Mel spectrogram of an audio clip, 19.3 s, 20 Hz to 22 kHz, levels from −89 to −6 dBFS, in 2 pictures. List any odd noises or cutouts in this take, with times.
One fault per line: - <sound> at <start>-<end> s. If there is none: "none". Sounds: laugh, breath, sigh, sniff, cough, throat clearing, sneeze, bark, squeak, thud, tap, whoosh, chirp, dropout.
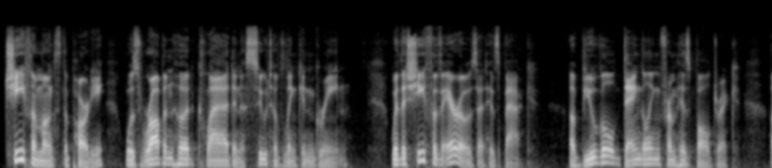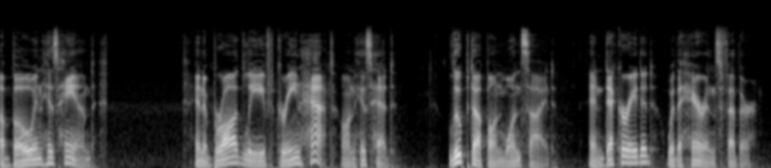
none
